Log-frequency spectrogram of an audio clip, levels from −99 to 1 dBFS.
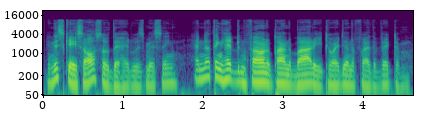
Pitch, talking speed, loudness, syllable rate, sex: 115 Hz, 260 wpm, -19 LUFS, 6.7 syllables/s, male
